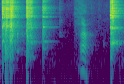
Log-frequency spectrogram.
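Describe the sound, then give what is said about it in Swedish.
Glasses clink together in a toast, four bright ringing chinks spread over a couple of seconds, fairly loud, with a short vocal exclamation between them. “Ja, nu är det skål för Lussan. Skål, skål för Lussan!”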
